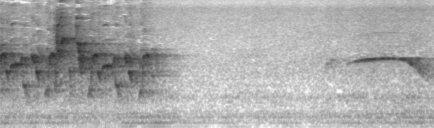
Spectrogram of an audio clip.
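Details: Sooty-headed bulbul (trucuk) singing a long 'ngekek' chatter used as a lure: a dense, bubbling burst of rapid notes for about a second, then silence and a single clear rising-falling whistle near the end.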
